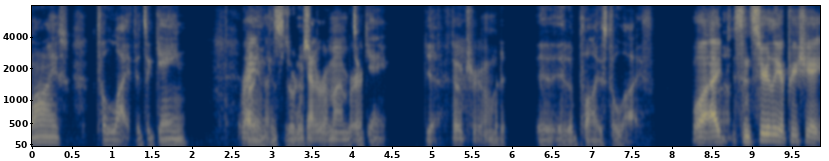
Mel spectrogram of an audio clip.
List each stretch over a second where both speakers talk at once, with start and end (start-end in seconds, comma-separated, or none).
2.6-4.1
